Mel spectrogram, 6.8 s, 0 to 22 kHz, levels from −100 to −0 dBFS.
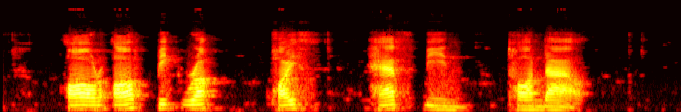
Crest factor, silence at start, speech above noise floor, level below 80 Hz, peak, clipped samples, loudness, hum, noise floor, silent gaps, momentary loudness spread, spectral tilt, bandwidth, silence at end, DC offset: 20 dB; 0.65 s; 57 dB; -68 dBFS; -2 dBFS; under 0.1%; -18 LUFS; none; -75 dBFS; none; 17 LU; -6 dB/octave; 6.8 kHz; 1 s; under 0.1%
